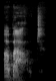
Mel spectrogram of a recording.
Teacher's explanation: English this schah is at the beginning of words like about it's an A but we say uh about it's an unaccented syllable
